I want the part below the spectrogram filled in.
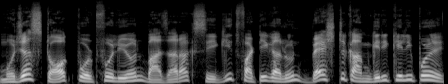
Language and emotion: Goan Konkani, happy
